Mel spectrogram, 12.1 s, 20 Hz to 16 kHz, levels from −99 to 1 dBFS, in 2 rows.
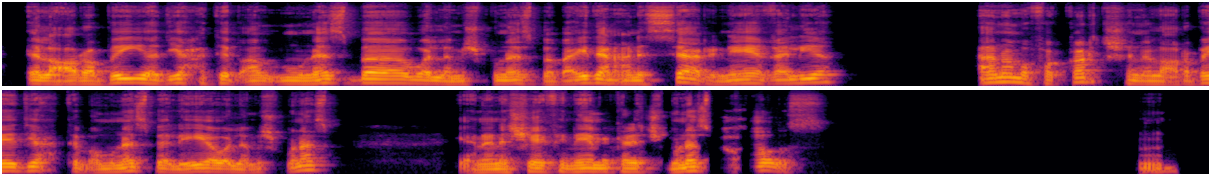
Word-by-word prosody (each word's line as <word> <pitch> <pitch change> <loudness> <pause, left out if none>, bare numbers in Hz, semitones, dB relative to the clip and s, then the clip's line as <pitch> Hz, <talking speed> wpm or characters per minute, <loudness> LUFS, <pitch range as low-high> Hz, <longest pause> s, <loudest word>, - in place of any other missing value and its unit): العربيّة 130 +7 +3
دي - - 0
هتبقى 95 - -3
مناسبة 120 +5 +2
والّا 105 -4 +1
مش 90 +2 -5
مناسبة 105 0 -2
بعيدًا 125 +2 +4
عن 100 - 0
السِّعر 100 - +3
إن - - -3
هي 120 +2 +3
غالية، 130 +6 -1 0.7
أنا 145 +4 +3
ما - - 0
فكّرتش 150 -4 -4
إن 100 - -3
العربيّة 125 +7 0
دي 130 +2 0
هتبقى 85 - -8
مناسبة 110 +6 -1
ليَّ 110 - +1
والّا 100 -2 +1
مش - - -9
مناسبة، 160 +5 -2 0.6
يعني 90 - -2
أنا 95 - +1
شايف 105 +3 +1
إن 100 - -2
هي 110 - +4
ما 105 - +1
كانتش 100 0 -2
مناسبة - - +1 0.2
خالص. - - -4 1.6
امم. - - -9
110 Hz, 175 wpm, -25 LUFS, 100-130 Hz, 1.6 s, بعيدًا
